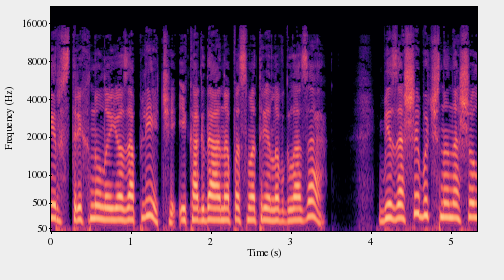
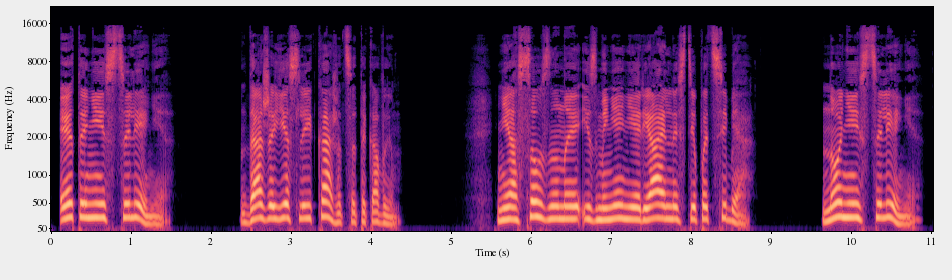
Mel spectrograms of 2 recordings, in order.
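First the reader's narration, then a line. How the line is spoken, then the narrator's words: Calm. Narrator (Russian): спокойно заговорил он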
